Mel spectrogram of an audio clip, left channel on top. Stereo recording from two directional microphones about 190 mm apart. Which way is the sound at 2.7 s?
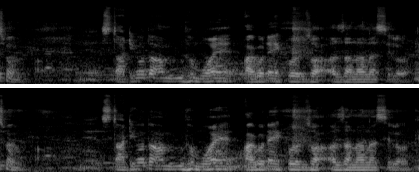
Centre (ahead or behind).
